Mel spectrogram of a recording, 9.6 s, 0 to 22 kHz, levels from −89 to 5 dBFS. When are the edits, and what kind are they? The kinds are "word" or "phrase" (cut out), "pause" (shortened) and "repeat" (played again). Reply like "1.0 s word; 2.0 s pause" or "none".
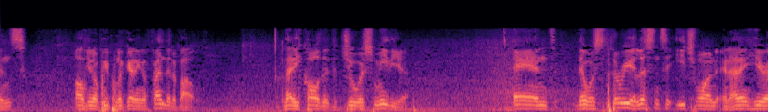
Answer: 1.1 s phrase; 7.9 s phrase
